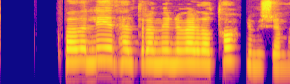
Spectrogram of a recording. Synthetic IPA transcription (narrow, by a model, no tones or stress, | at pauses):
kʰvaːðɛɾlɪːðɦɛlt̪ʏɾaðmʏːnʏvɛɾðawt̪ʰɔhk̚nʏmɪsœːmḁ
